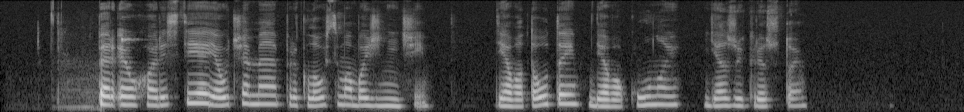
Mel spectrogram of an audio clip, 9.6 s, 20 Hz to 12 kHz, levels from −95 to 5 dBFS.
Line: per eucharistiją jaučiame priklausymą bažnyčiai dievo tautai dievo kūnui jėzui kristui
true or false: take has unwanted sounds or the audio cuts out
false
